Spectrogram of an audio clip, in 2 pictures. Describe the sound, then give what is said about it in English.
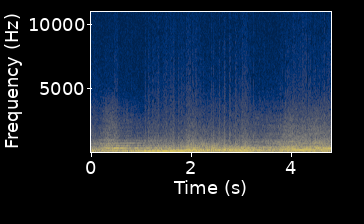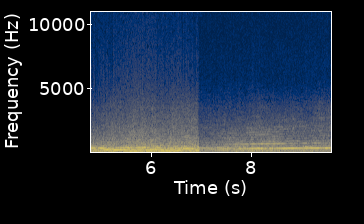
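Loud racing car engines roar and whine with shifting pitch during an endurance race at Sebring, including screaming 12-cylinder factory Ferraris and an 8-cylinder Alfa, rising and falling as cars pass, with a sudden drop near the end as one sweeps by. “his 8-cylinder engine and chassis weight cannot compete with the screaming 12 cylinders of the lighter cars from factory Ferrari.”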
